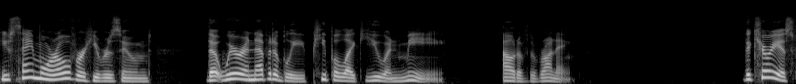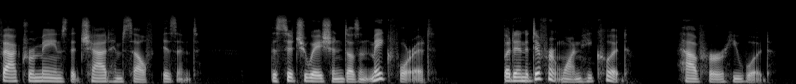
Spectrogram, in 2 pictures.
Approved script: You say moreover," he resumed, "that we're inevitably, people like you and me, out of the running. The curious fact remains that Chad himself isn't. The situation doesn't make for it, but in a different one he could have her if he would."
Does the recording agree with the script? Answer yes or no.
no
